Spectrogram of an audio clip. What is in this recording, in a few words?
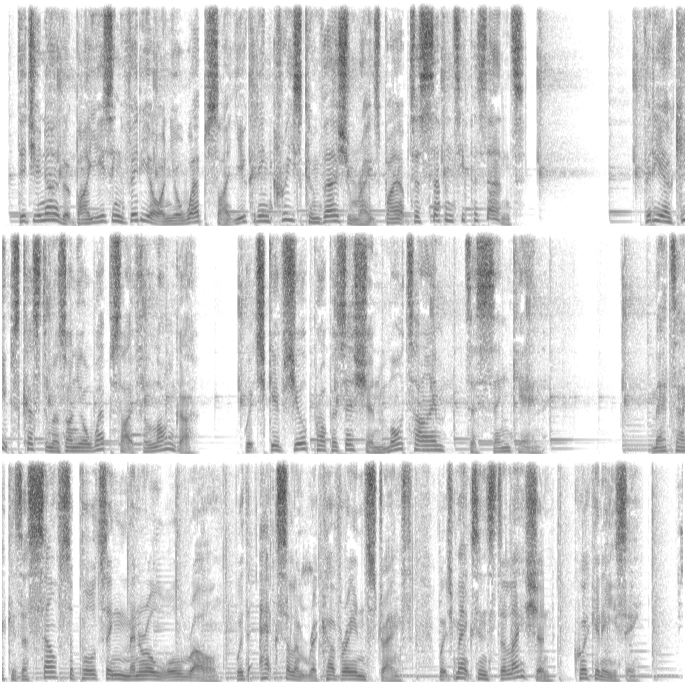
UK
